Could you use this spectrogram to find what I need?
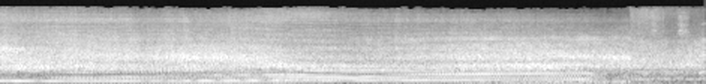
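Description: A sports car engine roars loudly as it accelerates past.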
